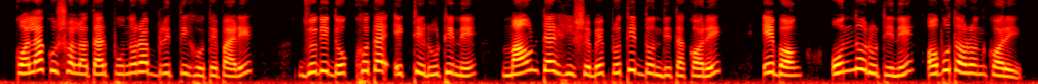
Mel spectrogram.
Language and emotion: Bengali, neutral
